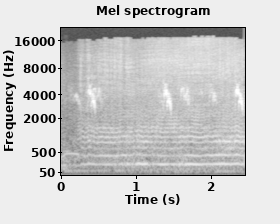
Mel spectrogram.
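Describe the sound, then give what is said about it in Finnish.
Honeybees buzzing in a hive make a faint, steady, low droning hum that continues throughout with no voices. “Mehiläispesässä voi olla kymmeniä tuhansia työläisiä ja yksi kuningatar.”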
